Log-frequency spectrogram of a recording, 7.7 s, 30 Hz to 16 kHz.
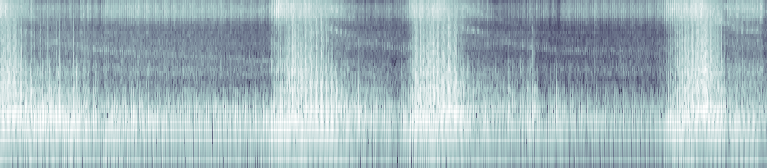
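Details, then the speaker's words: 2002 Subaru WRX with a newly installed aftermarket exhaust, untuned: deep, loud burbling idle with a slight gurgle, swelling on each throttle blip. Healthy engine, but the exhaust is too loud. "i really do love the sound of this thing and it even has a little bit of a natural like gurgle to it"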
